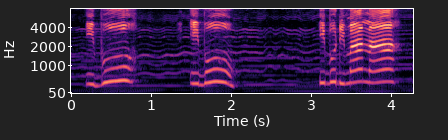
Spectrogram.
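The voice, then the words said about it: Shouting. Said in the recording (Indonesian): “Teriak”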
